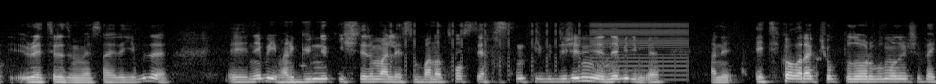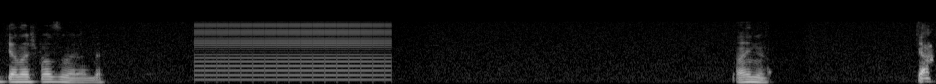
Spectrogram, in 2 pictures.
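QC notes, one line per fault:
0.0–0.07, 1.32–2.17, 2.99–3.56, 4.89–5.15, 7.4–7.49, 8.16–8.22, 9.76–10.16 and 17.02–17.1 s: echo leak. A faint copy of the speech trails it by about 0.3 s, roughly 25 to 35 dB down, likely from a loudspeaker-side echo canceller letting residue through. It is a distinct delayed repeat, not the smeared decay of room reverberation.
3.90–5.80 s: GSM signalling bursts. A nearby 2G phone's radio pulses are rectified in the audio circuit and heard as a galloping pattern of short 217 Hz buzzes, roughly 15 dB below the signal. The stop-start rhythm separates it from the continuous call buzz.
5.90–6.89 and 11.3–13.3 s: GSM phone buzz. A hard, raspy, harmonic-rich 217 Hz buzz at about 15 dB below the signal holds steady through each stretch, from a 2G phone transmitting in a call. Its unbroken drone sets it apart from the intermittent signalling bursts.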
